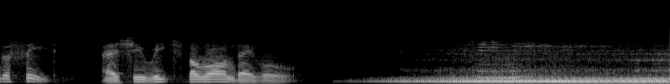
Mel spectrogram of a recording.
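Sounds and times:
speech: 0.0 - 3.0
car engine idling while parking: 3.7 - 6.6.

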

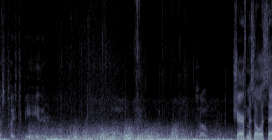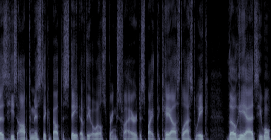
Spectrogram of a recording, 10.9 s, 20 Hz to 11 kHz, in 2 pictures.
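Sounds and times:
soft wash of rain in a thunderstorm: 0.0 - 4.5
deep sustained rumble of thunder in Rio Blanco County: 0.0 - 5.6
speech: 0.0 - 10.8.

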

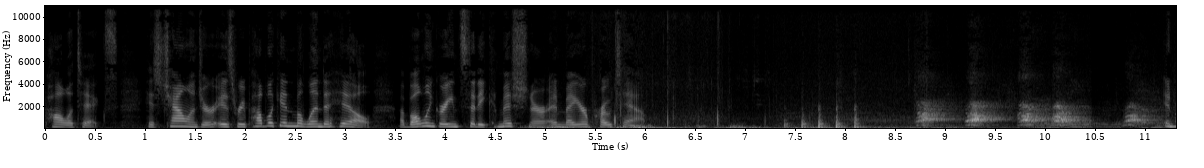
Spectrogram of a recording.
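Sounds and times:
speech: 0.0 - 6.3
sharp knocks on a house door: 7.4 - 8.3
dogs barking: 8.7 - 11.3.

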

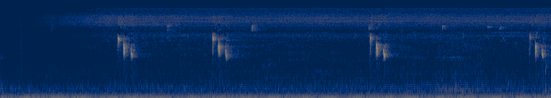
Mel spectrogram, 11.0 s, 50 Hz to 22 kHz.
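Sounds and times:
low steady hum: 0.0 - 11.0
summer tanager call notes: 2.3 - 3.5, 4.2 - 5.3, 7.4 - 8.0, 8.8 - 11.0.

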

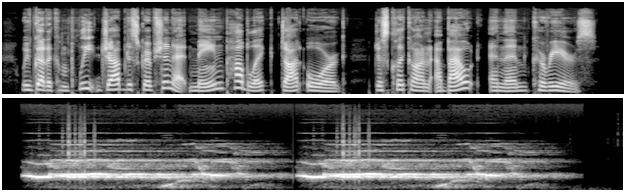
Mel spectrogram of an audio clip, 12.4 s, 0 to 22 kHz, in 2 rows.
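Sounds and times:
speech: 0.2 - 6.0
whale long loud tonal moan with downward swoop: 6.5 - 11.9.

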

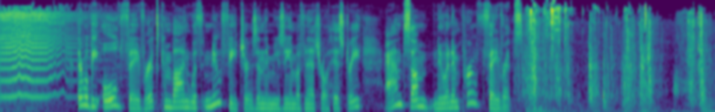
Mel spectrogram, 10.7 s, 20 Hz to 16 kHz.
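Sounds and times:
speech: 1.2 - 8.3
tall door being pulled open with clattering rattling: 7.8 - 10.7.

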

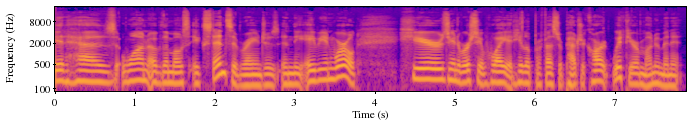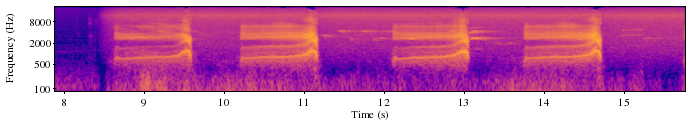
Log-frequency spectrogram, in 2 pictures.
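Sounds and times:
speech: 0.0 - 7.9
Hawaiian short-eared owl raspy calls: 8.6 - 15.7.

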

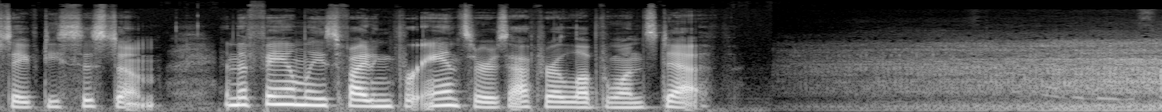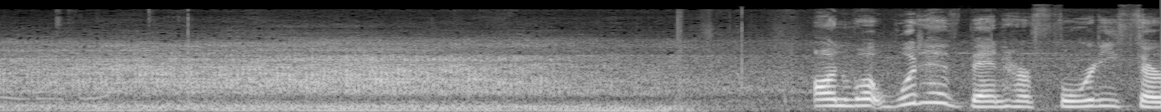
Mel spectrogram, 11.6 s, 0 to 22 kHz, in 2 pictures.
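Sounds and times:
speech: 0.0 - 3.6, 9.9 - 11.6
heavy dump truck rolling down a residential street: 4.1 - 11.6.

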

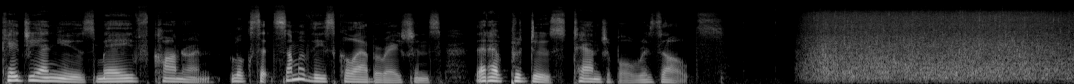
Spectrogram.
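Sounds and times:
speech: 0.0 - 7.3
river rushing: 8.0 - 10.7.

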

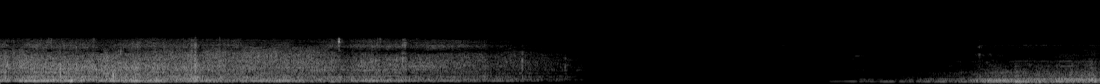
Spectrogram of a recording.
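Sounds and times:
police car engine and road rumble: 0.0 - 5.7, 9.0 - 10.9.

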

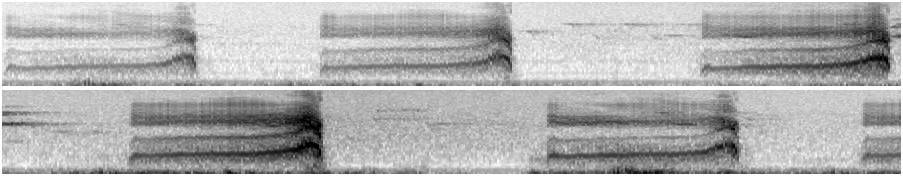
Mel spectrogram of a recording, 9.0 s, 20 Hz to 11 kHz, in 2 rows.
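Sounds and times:
Hawaiian short-eared owl raspy calls: 0.0 - 2.7, 3.5 - 6.2, 7.2 - 8.9.

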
